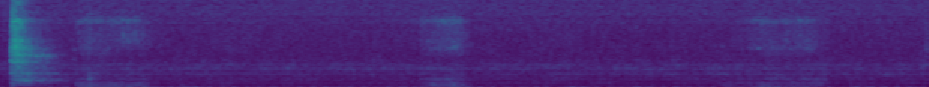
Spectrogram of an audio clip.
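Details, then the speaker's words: Dog napping during a live sewing session: low, rumbling snores repeating every couple of seconds over faint room noise; ordinary snoring. "Can you guys hear the dog >> [laughter] >> snoring? She's having a good nap."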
